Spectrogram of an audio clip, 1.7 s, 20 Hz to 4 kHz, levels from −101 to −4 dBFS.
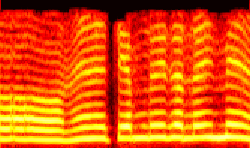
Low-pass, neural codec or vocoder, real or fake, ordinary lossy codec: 3.6 kHz; autoencoder, 44.1 kHz, a latent of 192 numbers a frame, MeloTTS; fake; MP3, 24 kbps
